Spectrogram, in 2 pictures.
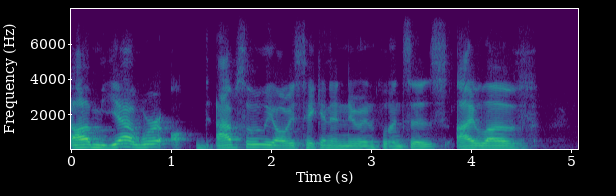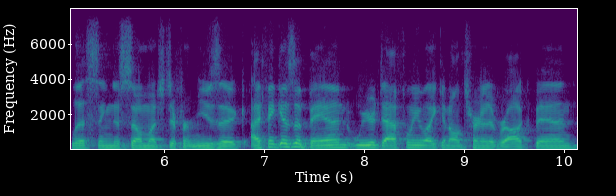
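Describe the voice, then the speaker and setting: A man with a Californian accent and a medium pitch speaks at a fairly quick pace with fairly even intonation. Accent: Californian American. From Los Angeles, California. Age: 20s. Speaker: musician. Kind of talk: interview.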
